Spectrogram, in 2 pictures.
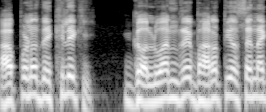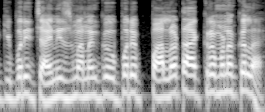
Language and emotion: Odia, happy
